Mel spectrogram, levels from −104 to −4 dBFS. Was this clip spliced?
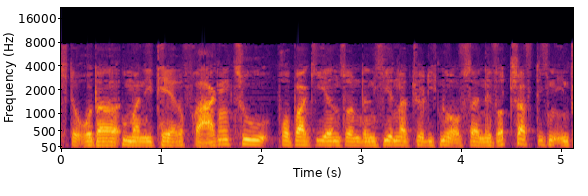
no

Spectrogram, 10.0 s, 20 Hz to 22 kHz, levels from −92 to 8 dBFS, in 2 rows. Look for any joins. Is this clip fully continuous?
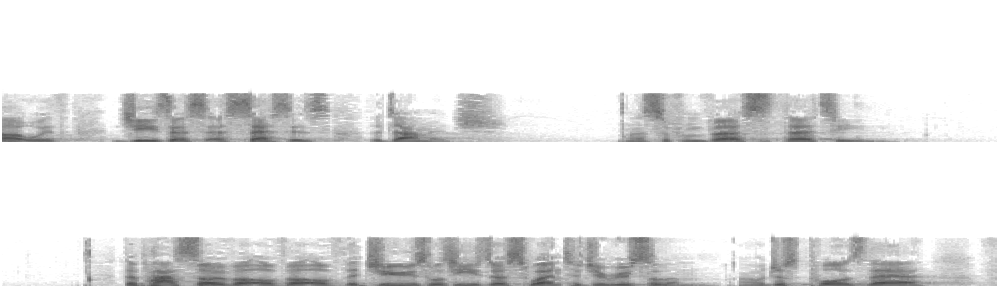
no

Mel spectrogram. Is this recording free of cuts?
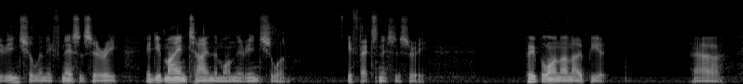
yes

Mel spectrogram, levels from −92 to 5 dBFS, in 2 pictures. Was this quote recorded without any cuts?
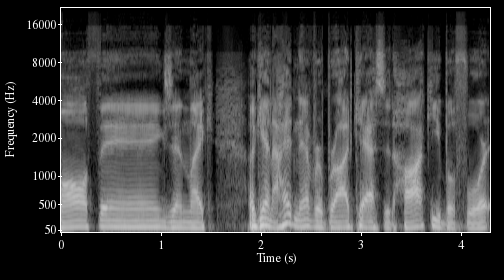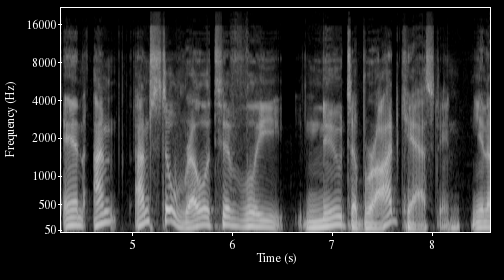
yes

